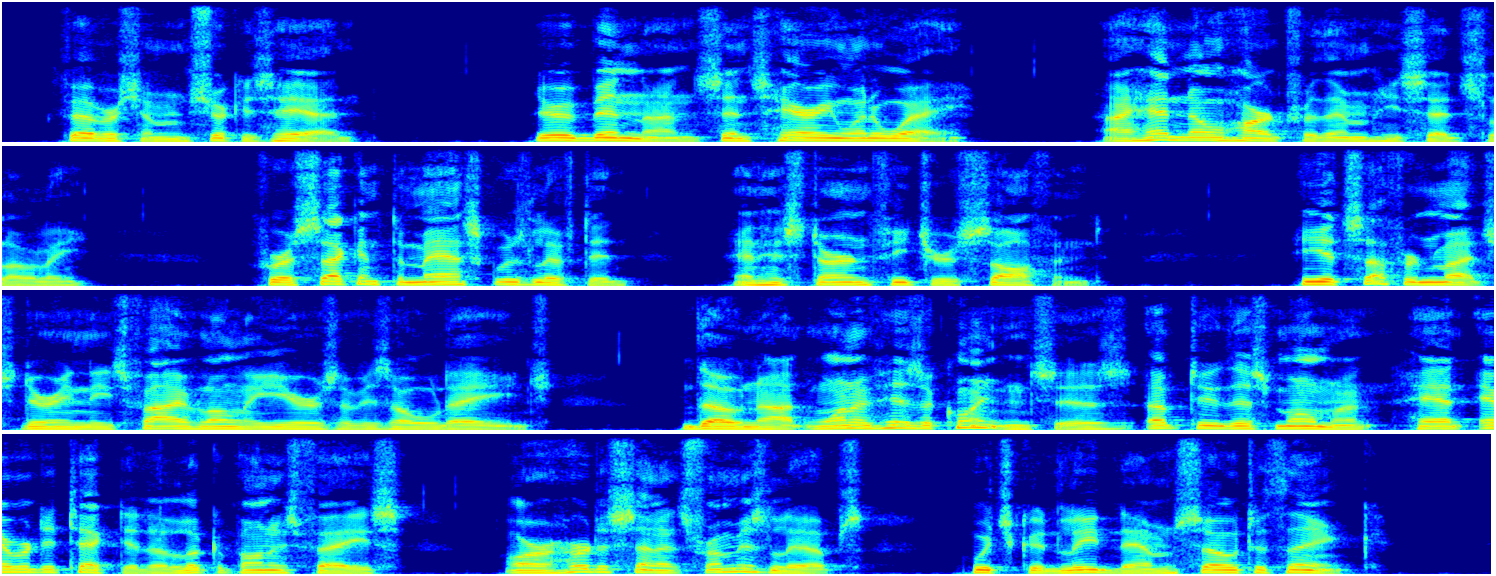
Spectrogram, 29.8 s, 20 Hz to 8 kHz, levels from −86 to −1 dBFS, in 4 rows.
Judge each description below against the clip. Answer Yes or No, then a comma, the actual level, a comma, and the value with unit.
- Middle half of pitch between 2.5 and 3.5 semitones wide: No, average, 4.6 semitones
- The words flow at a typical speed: Yes, average, 155 wpm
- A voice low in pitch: Yes, low, 125 Hz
